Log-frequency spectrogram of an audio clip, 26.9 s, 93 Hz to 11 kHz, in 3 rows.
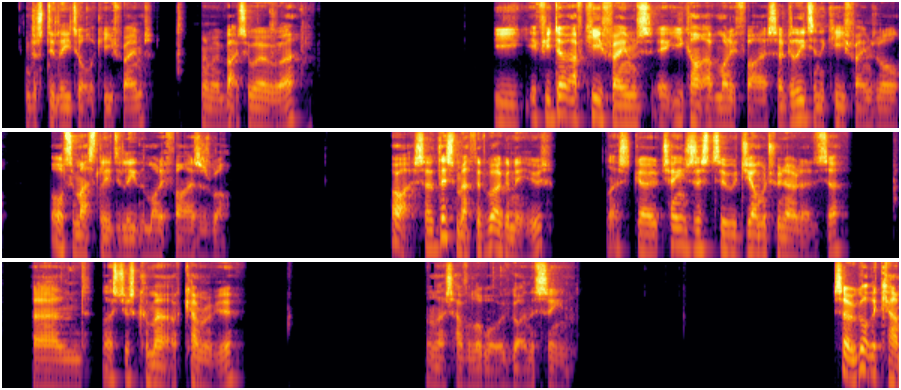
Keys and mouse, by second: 1.7 space, 2.6 space, 3.1 shift+Left, 13.3 click, 16.0 click, 18.5 click, 20.6 KP_0, 22.8 click, 23.8 middle click, 24.5 ctrl+middle click, 26.3 click.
